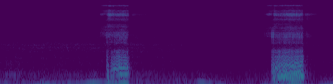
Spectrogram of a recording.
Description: Bella Bleu beagle dog snoring ♥️💤💤 / #bellableubeagleblog #bellableu #beagles #bellableuiloveyou #dogsnoring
